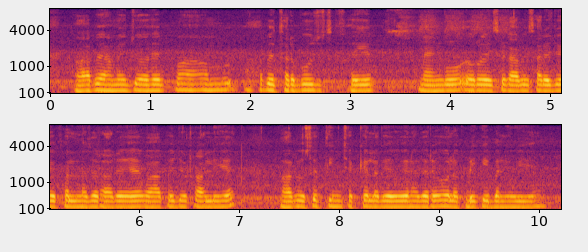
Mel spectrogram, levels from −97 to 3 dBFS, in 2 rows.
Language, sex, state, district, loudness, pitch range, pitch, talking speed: Hindi, male, Bihar, Lakhisarai, -16 LUFS, 145-155 Hz, 150 Hz, 270 wpm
